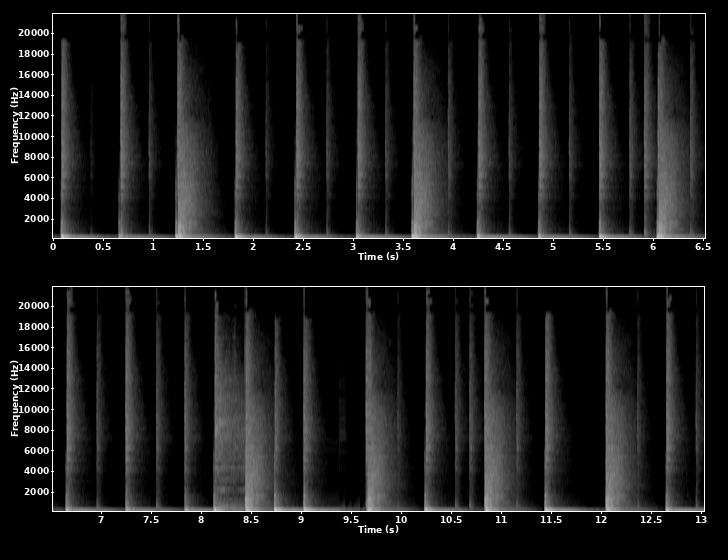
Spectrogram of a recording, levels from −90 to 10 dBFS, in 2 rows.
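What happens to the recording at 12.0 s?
Nothing goes wrong at 12.0 s; the music plays through that moment intact, with no dropout, click or other fault.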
